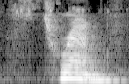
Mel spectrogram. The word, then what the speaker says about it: strength: Atenção aí que essa palavra tem uma escrita um tanto estranha, né? S-T-R-E-N-G-T-H, mas você pronuncia strength. Então, começa no som do S. Strength. Strength. Uhum. E com arzinho agora, esse T-H, ok? No final.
